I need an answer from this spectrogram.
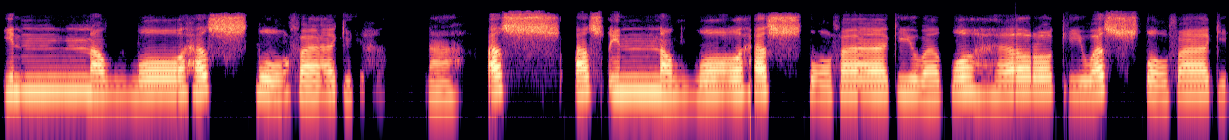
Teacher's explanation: dalam pengucapan huruf shod ada namanya sifat rohwa, harus mengalirkan suara ya.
